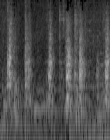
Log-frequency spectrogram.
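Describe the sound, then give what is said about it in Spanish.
A metal lid clanks onto a frying pan while a tortilla is being made in a home kitchen. Several sharp clinks and clatters of cookware come in an uneven rhythm, fairly loud against a quiet background. “David está haciendo una tortilla. Pone la tapa sobre la sartén para darle la vuelta.”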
